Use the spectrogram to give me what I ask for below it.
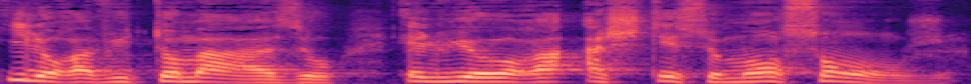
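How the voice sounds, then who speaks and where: A man's voice: a little high, normal speed, a little mellow, close to an everyday voice. A man reading the part of a passionate young Corsican woman who pleads vehemently with her brother. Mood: insistent.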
